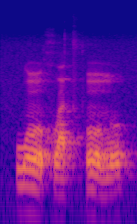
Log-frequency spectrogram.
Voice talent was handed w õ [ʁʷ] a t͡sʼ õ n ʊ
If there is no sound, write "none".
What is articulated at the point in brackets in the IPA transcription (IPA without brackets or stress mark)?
χʷ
